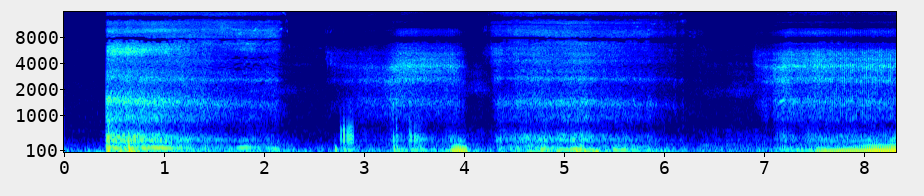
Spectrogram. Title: ASMR PITBULL SNORING | #ASMRpitbullSNORING | SleepingDominoPitBullASMR | "Thats It Thats All"-cc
